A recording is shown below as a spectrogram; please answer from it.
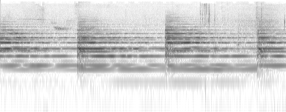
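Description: Church bells of St. Jacob's Church in Herxheim am Berg, Germany, ring the midday call, a few resonant strikes spaced roughly a second apart, each leaving a long humming tone, with no talking.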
